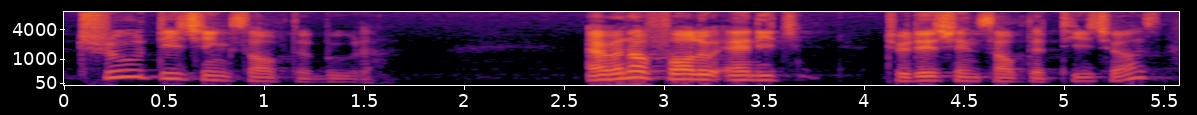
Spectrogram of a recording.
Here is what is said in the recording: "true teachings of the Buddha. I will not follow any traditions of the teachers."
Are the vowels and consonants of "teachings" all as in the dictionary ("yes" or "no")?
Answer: no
